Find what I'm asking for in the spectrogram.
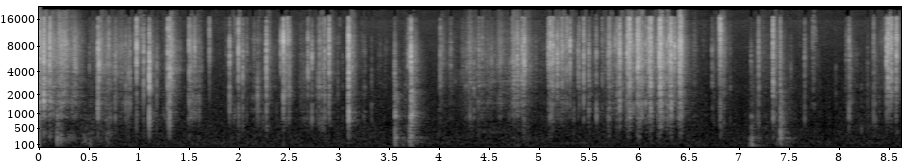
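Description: A plastic baggie crinkles and rustles close up while paint colors are packed, with dense irregular bursts of crackling that continue throughout.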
